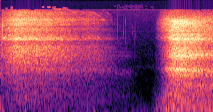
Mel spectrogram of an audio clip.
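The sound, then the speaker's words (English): People take a deep breath together: a long, airy rush of breath, a short near-silent pause, then another louder, breathy release, soft overall and without talk. “just to take a deep breath. Should we do that right now?”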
